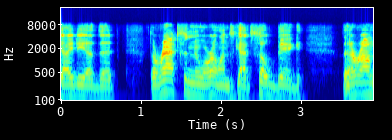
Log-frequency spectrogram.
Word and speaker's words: New Orleans: Or Nyolans. Okay, I went to LSU, so I got the pronunciation, because it's a weird one, is New Orleans.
